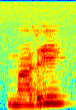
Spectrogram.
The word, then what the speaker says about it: Madrid: e se o dar Madrid porque lá de final aí que ser pronunciada e lá de quando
